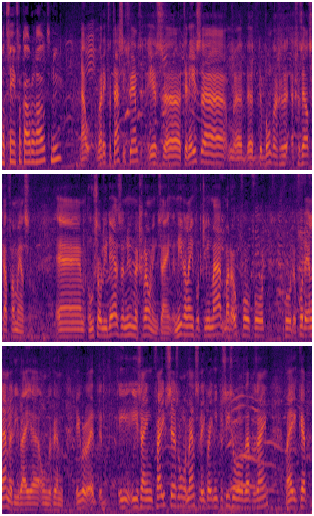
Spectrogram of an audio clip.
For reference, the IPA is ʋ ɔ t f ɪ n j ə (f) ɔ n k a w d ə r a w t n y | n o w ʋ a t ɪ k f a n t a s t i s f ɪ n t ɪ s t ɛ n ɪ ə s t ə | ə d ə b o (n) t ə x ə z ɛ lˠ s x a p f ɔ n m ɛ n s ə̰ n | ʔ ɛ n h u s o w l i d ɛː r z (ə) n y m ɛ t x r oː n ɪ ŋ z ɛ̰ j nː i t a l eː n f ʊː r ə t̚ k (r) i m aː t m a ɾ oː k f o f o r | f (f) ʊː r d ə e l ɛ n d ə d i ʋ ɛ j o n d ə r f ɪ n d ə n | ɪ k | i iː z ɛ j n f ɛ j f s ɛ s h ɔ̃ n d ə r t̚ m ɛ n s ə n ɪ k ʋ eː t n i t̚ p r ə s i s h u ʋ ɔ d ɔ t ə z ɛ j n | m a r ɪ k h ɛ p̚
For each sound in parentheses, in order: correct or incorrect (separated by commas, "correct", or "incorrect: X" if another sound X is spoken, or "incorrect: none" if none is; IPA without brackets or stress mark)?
correct, correct, correct, incorrect: l, correct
